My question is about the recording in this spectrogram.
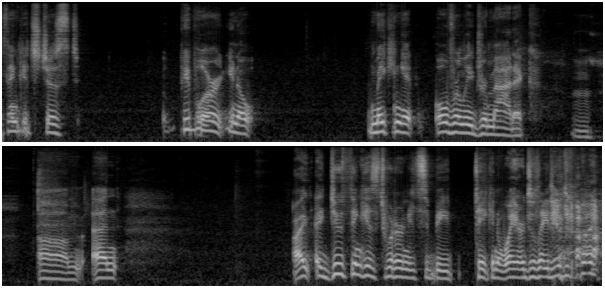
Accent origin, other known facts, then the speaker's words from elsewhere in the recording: New York, United States; I mean, I'm from New York. I'm born and raised there, so I was a little intimidated.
